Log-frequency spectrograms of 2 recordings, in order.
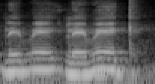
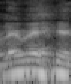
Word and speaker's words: Lebesgue: Lebesgue, Lebesgue, que es como se pronuncia, no Lebesgue, como iba a decir, Lebesgue, fue capaz de construir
